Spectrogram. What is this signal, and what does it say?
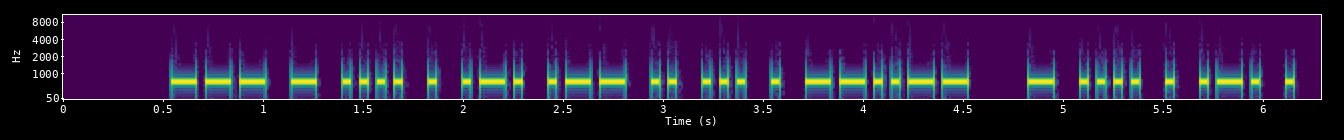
Morse code, heard as a keyed tone, about 28 wpm, 700 Hz. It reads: OTHERWISE, THERE
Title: Sentences from Top 1400 Words 28wpm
